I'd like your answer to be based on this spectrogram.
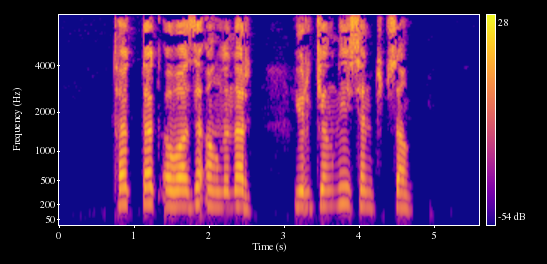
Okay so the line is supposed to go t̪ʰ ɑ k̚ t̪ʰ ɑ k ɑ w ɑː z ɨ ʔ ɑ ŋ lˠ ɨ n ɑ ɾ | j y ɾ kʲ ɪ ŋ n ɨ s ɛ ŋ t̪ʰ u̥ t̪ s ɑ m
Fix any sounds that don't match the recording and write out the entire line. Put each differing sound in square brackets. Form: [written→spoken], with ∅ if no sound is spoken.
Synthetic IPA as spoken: t̪ʰ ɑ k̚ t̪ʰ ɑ k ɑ w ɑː z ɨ ʔ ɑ ŋ lˠ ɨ n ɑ ɾ | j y ɾ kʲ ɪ ŋ n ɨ s ɛ [ŋ→n] t̪ʰ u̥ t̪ s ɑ [m→ŋ]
